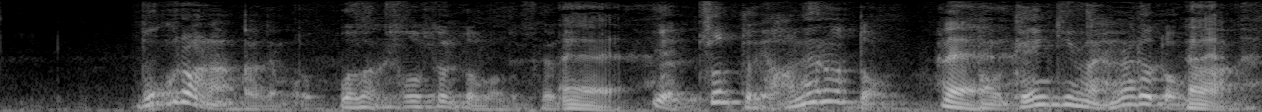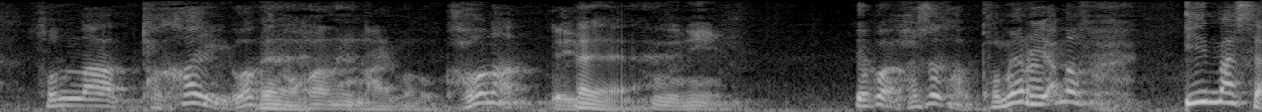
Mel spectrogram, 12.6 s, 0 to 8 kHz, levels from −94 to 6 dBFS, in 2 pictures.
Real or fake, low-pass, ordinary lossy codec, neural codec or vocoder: fake; none; none; codec, 16 kHz, 4 kbps, FreqCodec, larger model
